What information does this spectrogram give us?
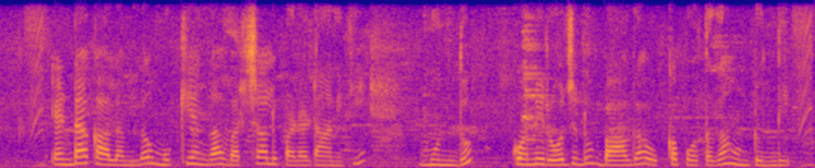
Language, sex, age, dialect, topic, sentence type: Telugu, female, 18-24, Central/Coastal, agriculture, statement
